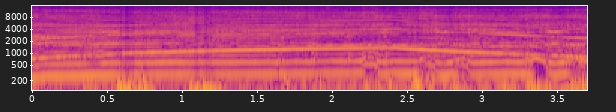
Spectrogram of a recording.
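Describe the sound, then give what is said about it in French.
Loud engine of a 25 cc scooter, a buzzing, harmonic-rich drone whose pitch climbs gently and then eases back down, with a few low rumbling bumps underneath and no voices. “Il est là avec son magnifique, scooter, 25 cm cube, la grande folie, évidemment.”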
